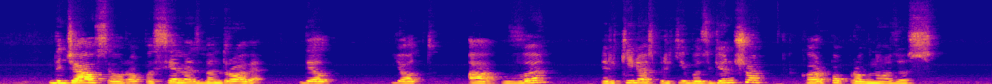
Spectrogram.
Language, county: Lithuanian, Vilnius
